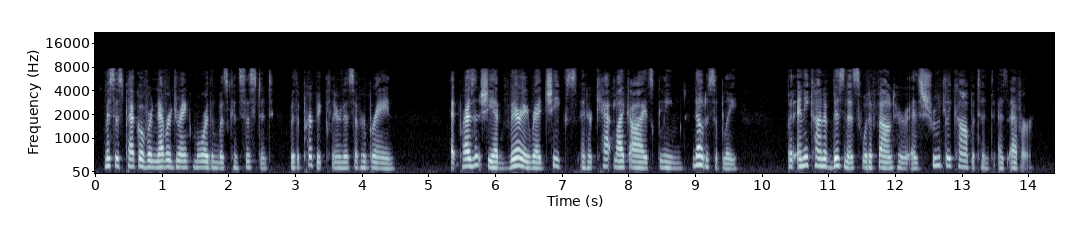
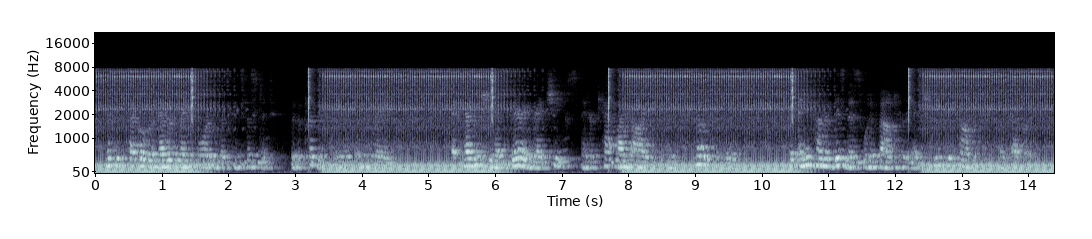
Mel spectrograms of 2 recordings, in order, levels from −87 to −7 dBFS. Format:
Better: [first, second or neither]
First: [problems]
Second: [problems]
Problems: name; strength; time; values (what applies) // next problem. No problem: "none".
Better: first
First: none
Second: background sound (Idling); as loud as the speech // room echo; dies away in 0.9 s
